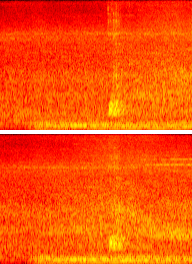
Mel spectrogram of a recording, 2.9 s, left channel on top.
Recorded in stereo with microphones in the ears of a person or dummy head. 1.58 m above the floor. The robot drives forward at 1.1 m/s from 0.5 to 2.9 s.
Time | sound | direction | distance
1.6 | a splash | 70° left (ahead or behind) | 3.5 m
